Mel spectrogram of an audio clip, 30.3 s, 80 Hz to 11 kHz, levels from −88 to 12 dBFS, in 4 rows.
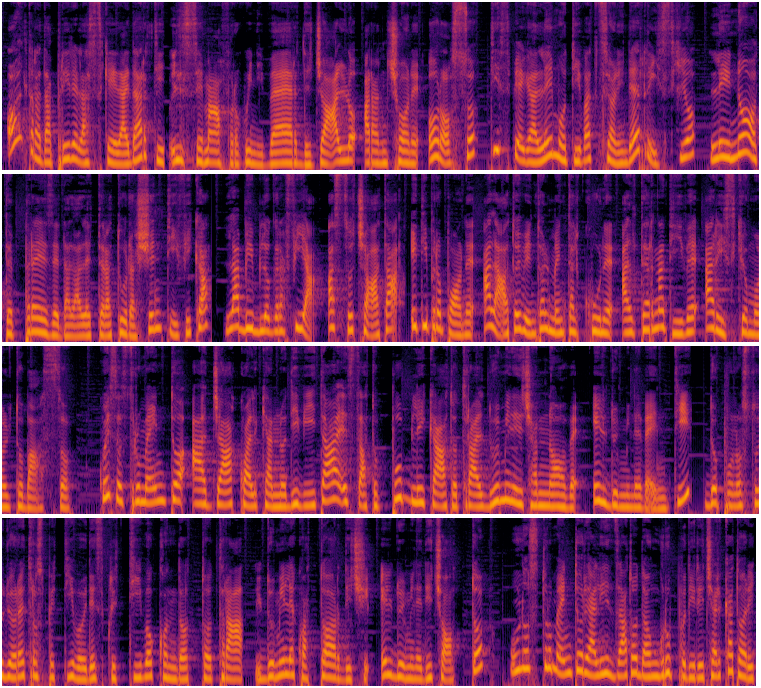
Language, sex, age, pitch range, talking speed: Italian, female, 20-39, 185-255 Hz, 160 wpm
